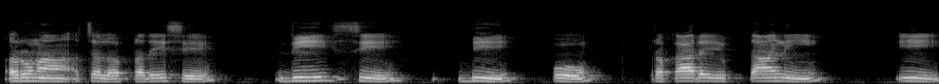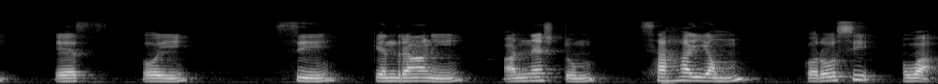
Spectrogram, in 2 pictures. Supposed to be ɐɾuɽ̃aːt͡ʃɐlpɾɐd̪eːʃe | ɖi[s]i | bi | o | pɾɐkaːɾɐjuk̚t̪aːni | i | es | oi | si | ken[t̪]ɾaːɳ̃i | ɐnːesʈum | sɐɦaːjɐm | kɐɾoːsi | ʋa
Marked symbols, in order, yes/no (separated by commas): yes, no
